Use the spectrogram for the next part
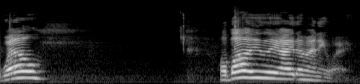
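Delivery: put-on loud, defiant old lady; Martha's retort. Old customer telling the cashier off, loud and defiant. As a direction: announce it to the cashier with spite.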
